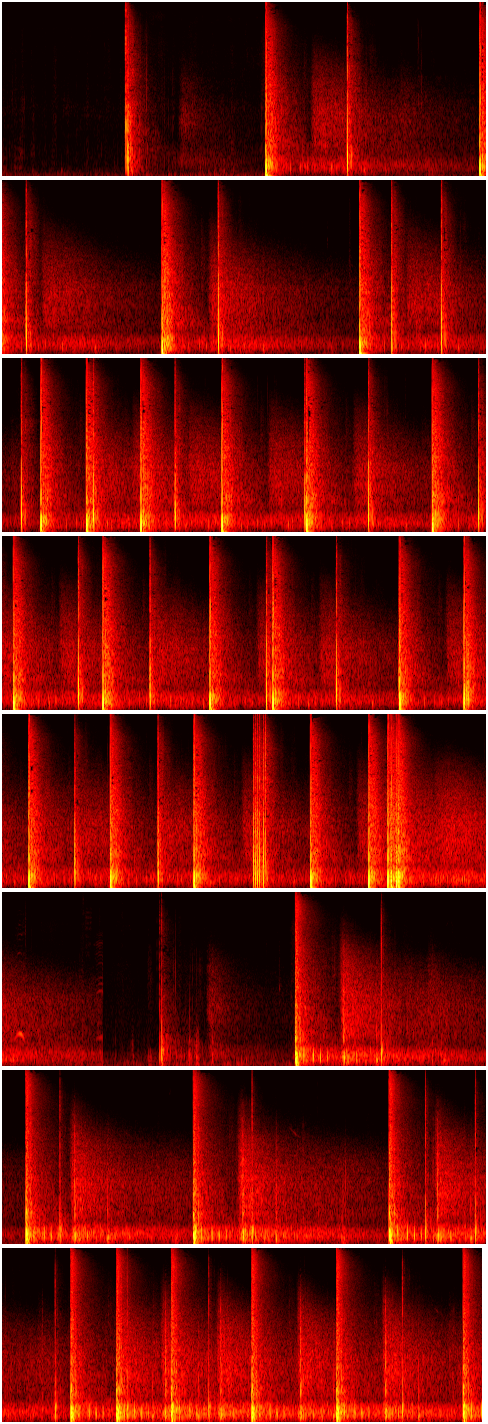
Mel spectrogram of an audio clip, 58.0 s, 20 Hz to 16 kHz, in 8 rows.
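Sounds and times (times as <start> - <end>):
firework salute bangs: 46.4 - 58.0.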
